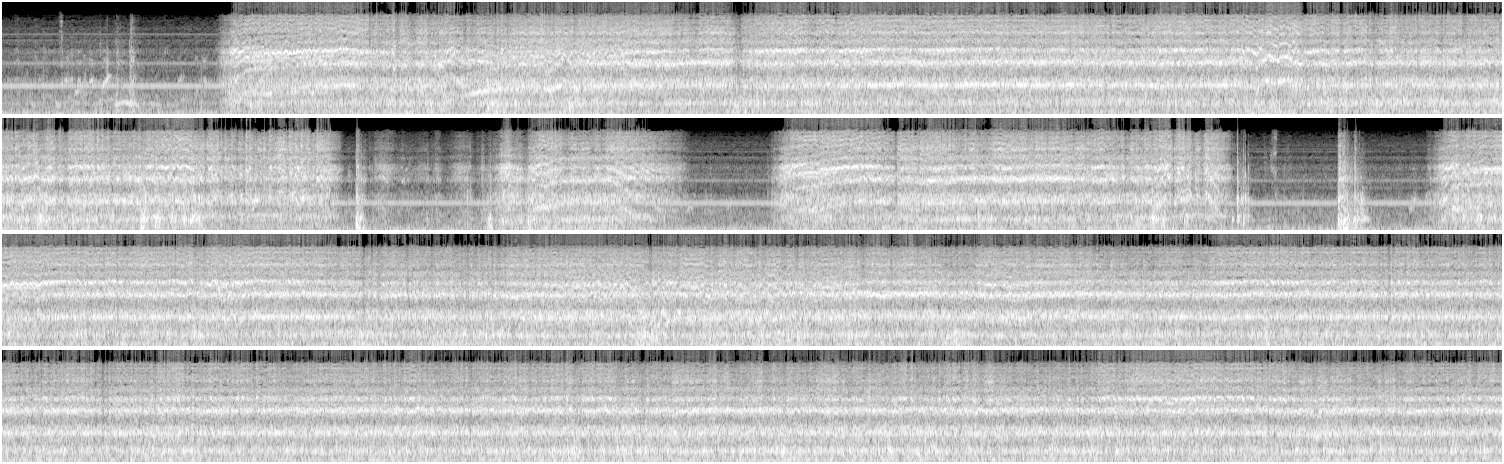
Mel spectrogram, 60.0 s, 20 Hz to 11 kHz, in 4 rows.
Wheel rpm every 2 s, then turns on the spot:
10, 140, 190, 220, 220, 230, 230, 230, 250, 60, 80, 90, 220, 160, 30, 220, 230, 220, 210, 220, 230, 230, 230, 230, 230, 230, 230, 230, 220, 230.
18-20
